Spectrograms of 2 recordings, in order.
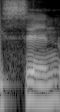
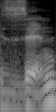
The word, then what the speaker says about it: Sinn: right to sinn, specifically a sinn or a zinn, depending on how you want to pronounce that, 856.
